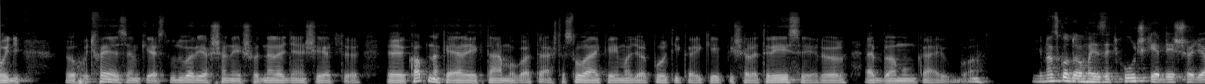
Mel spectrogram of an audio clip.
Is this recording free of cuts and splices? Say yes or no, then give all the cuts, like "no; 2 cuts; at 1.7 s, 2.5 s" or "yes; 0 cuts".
no; 1 cut; at 10.1 s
